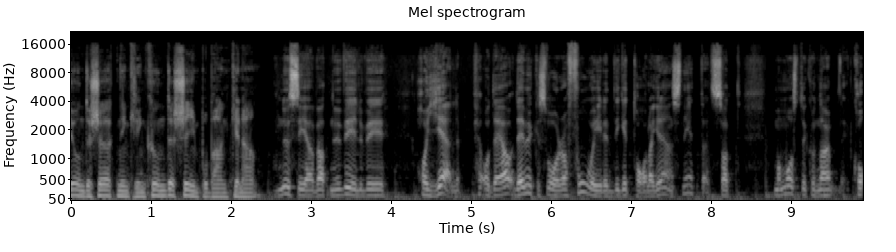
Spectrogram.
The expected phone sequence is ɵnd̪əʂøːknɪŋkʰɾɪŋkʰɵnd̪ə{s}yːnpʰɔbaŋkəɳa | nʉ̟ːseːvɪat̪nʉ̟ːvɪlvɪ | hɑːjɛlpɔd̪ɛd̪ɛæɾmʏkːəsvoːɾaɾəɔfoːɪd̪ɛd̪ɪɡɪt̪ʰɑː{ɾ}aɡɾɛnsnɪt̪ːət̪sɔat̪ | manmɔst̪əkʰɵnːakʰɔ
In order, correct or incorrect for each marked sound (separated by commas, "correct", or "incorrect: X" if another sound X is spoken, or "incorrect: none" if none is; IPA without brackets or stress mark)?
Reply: incorrect: ʂ, incorrect: l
